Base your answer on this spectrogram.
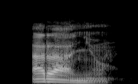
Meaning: spider
- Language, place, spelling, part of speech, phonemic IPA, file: Occitan, Béarn, aranha, noun, /aˈraɲo/, LL-Q14185 (oci)-aranha.wav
